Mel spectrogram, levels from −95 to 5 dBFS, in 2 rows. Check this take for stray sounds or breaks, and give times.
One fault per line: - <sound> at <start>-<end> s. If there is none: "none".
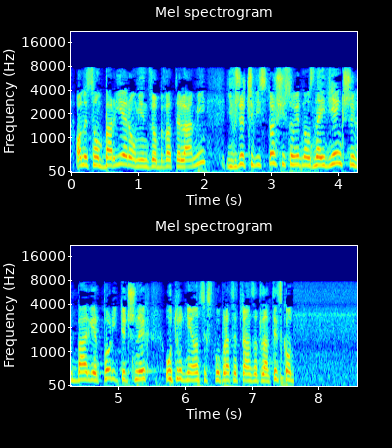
none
